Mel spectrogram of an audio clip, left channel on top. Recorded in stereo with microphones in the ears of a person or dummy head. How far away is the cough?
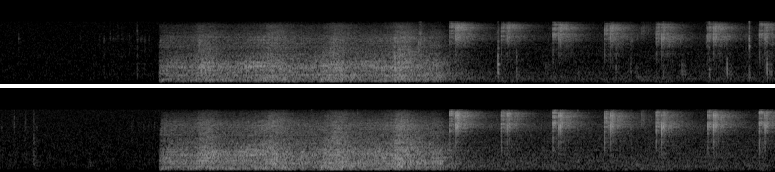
I don't hear a cough.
